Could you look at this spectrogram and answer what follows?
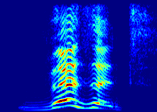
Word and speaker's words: visit: attention to something children the letter s in that word is having the sound Z not s okay hence the reason we say theit not vit so can we break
